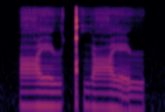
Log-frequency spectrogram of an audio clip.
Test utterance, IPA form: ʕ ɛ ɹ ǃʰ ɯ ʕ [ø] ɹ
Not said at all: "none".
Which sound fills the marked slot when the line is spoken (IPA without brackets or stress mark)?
ɛ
